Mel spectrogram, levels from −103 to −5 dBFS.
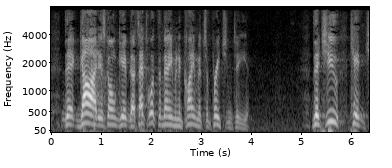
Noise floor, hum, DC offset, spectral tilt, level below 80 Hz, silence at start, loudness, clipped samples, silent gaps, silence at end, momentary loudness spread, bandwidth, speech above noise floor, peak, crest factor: -74 dBFS; none; under 0.1%; -4.5 dB/octave; -58 dBFS; 0.3 s; -30 LUFS; under 0.1%; none; 0 s; 17 LU; 7.6 kHz; 44 dB; -12 dBFS; 20 dB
